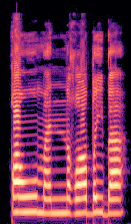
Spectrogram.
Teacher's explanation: کلمت غاضبہ میں حرف الغین کی ادائیگی حلق کے اوپر والے حصے سے ہے. غین حروف تفخیم میں سے ہے تو ہم یہ حرف کو موٹی آواز میں پڑھیں گے.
